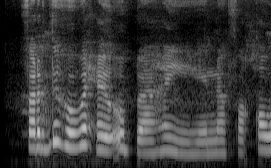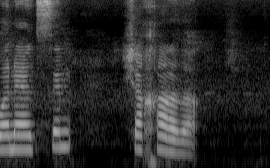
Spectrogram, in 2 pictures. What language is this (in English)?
Somali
